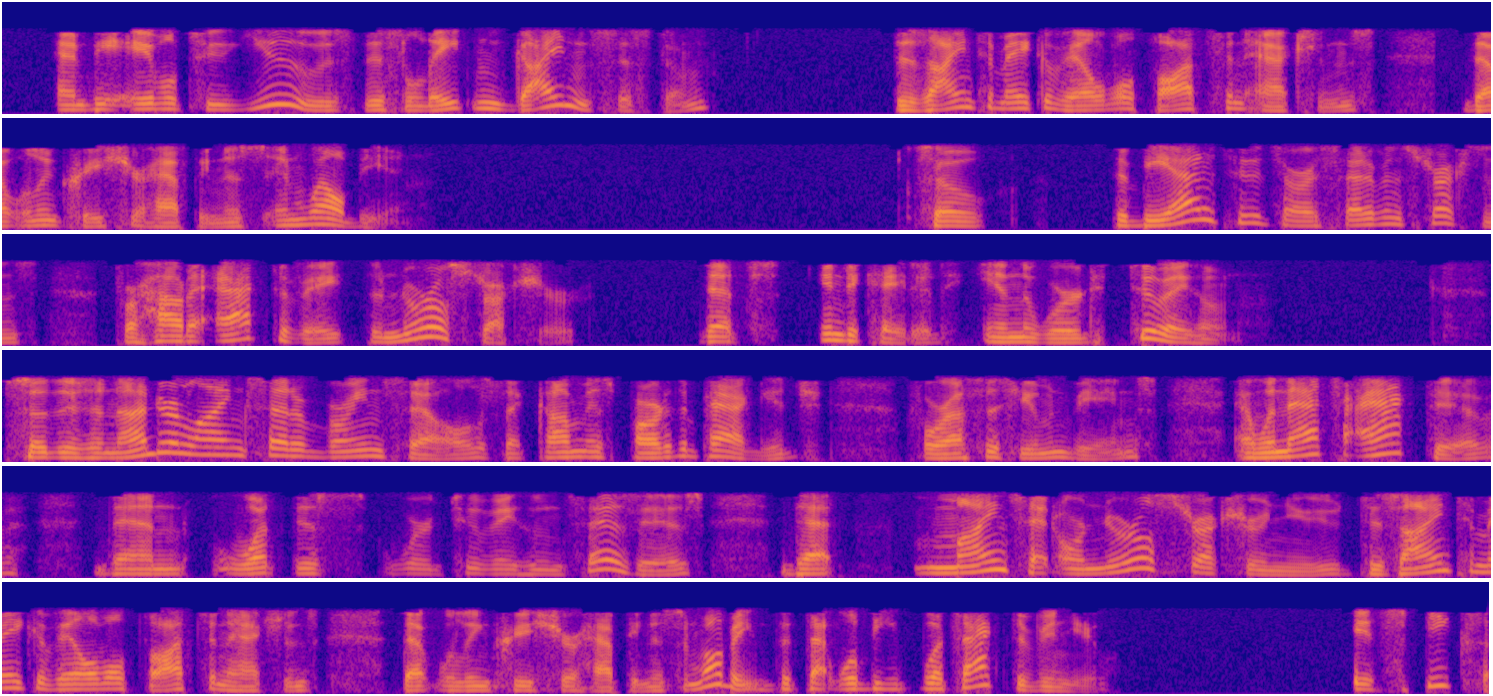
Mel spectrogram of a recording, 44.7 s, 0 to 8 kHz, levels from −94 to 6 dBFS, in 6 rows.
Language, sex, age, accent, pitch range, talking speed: English, male, 60-79, American, 115-155 Hz, 140 wpm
